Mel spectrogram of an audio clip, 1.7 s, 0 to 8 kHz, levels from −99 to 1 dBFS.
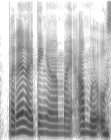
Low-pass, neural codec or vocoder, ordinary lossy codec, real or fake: none; none; none; real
